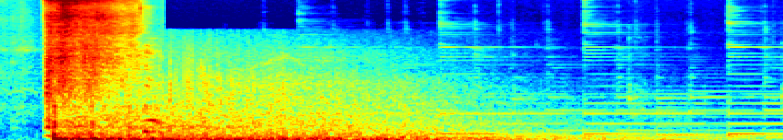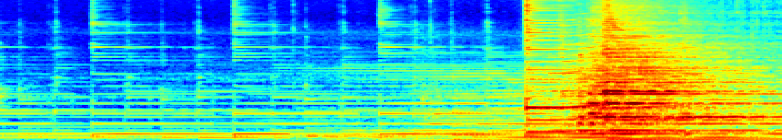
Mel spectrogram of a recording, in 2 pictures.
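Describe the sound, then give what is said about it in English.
Mortar shells explode after being fired: a sudden loud, crackling blast at the start, followed by a deep rumble that slowly fades beneath steady low tones, with another noisy burst swelling near the end. “So maybe before Josiah Byrne just shoots all the mortars.”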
